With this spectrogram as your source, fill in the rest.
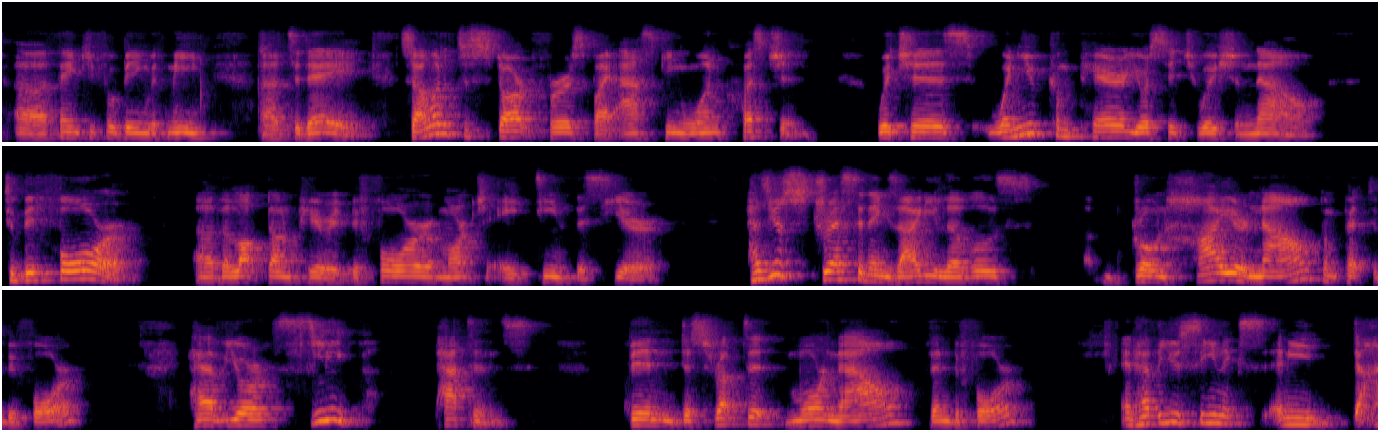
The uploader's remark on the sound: recorded webinar series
